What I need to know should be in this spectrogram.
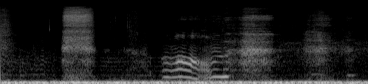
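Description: A young woman speaks softly and shakily, close by.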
